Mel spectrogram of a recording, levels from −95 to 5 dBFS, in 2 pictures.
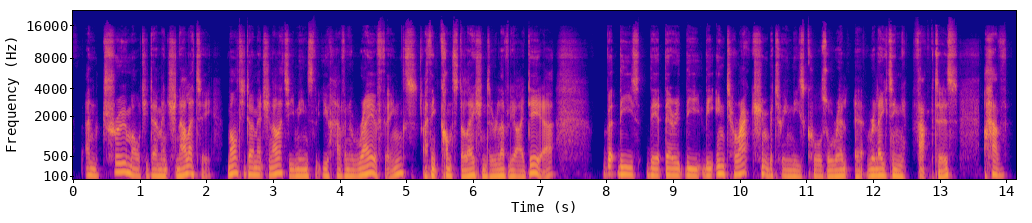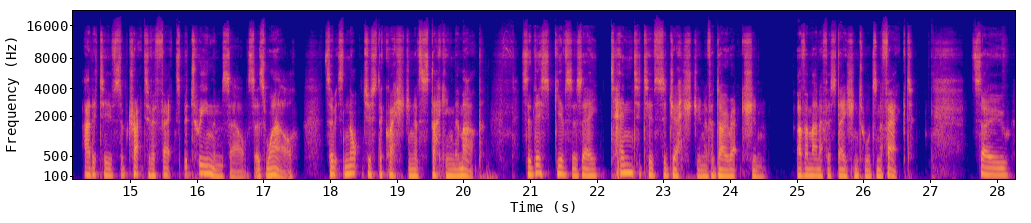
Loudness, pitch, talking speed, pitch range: -25 LUFS, 115 Hz, 145 wpm, 105-125 Hz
